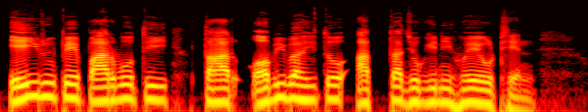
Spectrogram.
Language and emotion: Bengali, neutral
